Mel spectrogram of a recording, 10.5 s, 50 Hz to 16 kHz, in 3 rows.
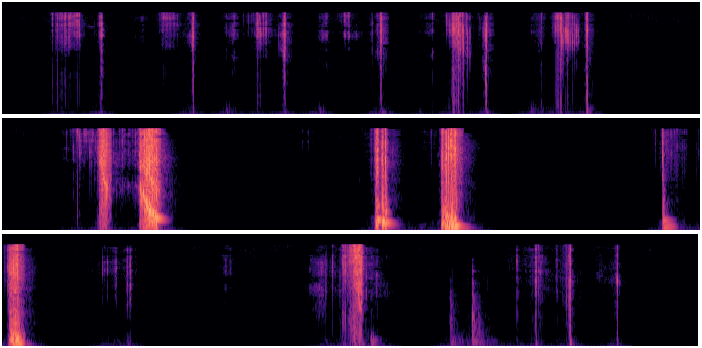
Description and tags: tape03-duct tape#1
Duct tape (silver, 2") being stretched and then finding it stuck to the fingers.
All samples in this set were recorded on a hollow, injection-molded, plastic table, which periodically adds a hollow thump if the roll of tape is dropped. Noise reduction applied to remove systemic hum, which leaves some artifacts if amplified greatly. Some samples are normalized to -0.5 dB, while others are not.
